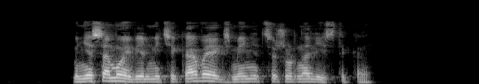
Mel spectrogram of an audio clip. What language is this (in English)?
Belarusian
